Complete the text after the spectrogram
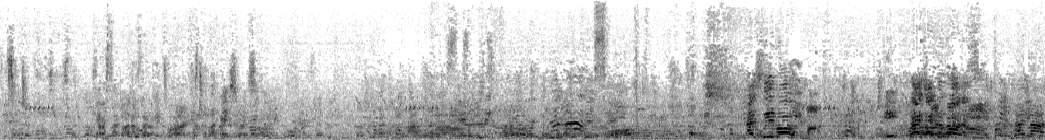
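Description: Young boys shout and call to each other outdoors.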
